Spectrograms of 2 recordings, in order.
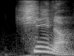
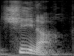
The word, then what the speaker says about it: Cina: Cina. The country. Cina.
